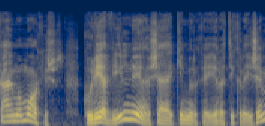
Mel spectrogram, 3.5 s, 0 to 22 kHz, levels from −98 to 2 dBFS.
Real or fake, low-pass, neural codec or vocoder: real; 14.4 kHz; none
